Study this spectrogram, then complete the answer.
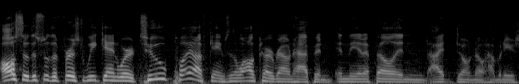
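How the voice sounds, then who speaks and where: Very fast speech from a man, with very wide pitch swings. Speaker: sports radio show host. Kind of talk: casual sports talk panel. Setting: radio studio.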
